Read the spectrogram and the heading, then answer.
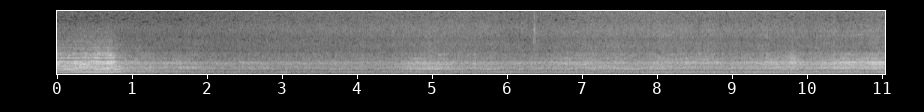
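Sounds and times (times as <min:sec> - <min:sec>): diesel locomotive horn chord: 0:00.0 - 0:01.2
diesel locomotives running: 0:00.0 - 0:11.0.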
